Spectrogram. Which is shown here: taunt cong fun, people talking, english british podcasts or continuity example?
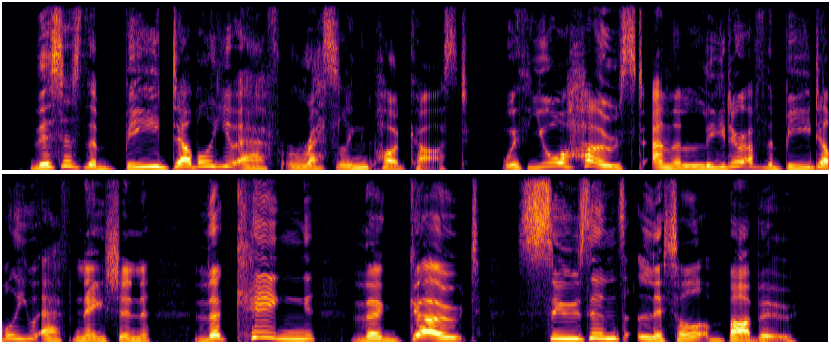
english british podcasts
